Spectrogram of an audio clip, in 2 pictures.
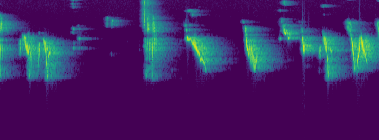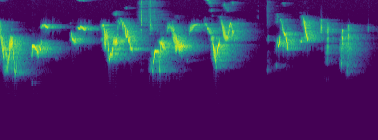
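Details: White wagtail, a wild bird, giving a long sequence of sharp chirps, each slurring downward, at first spaced out and then run closely together in a lively twitter, with a quiet background.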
